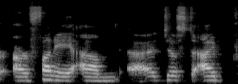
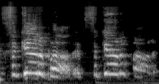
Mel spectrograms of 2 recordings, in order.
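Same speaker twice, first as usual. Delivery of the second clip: put-on much higher, louder Godfather-style Brooklyn accent; Brooklyn mobster stepsister; 14 semitones higher, 7 dB louder, faster than usual. Stepsister in the Fairy Godmother sketch, high and loud in a Brooklyn accent. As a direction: squeal it like a kid playing a mobster. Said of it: "the stepsister's going".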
